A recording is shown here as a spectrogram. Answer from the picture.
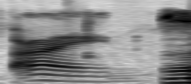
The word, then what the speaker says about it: Fiennes: Number six, we have Joseph and Ralph Fiennes. – Nice. – Nice. – Who? – She even pronounced it correctly.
